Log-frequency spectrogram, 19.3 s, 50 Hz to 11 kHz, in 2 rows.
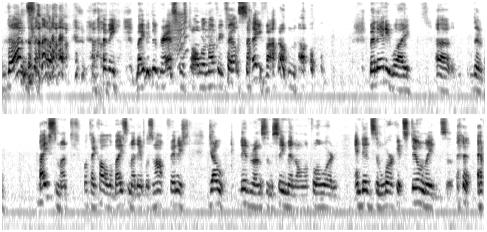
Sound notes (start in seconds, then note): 0.4 laughter; 5.3 laughs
